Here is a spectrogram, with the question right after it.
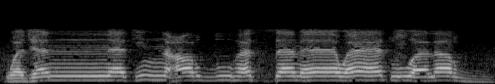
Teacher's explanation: أولا لام التعريف، الألف واللام، زي كلمة الأرض، يشيل الهمزة وياخد الفتحة مثلا ويحطها على اللام فيصير المنطوق الأرض. · Term: النقل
